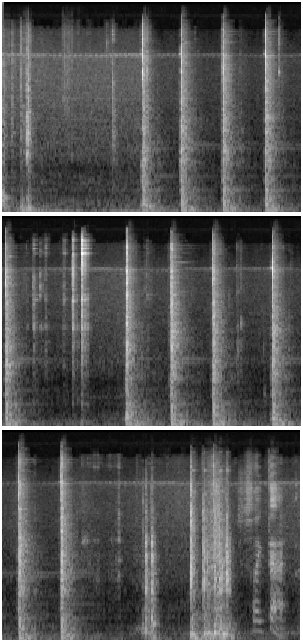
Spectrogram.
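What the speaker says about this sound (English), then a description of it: "Hammer it flat." A hammer flattens a metal car brake line with about fifteen sharp, evenly spaced blows, loud and close, while a person talks between the strikes.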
